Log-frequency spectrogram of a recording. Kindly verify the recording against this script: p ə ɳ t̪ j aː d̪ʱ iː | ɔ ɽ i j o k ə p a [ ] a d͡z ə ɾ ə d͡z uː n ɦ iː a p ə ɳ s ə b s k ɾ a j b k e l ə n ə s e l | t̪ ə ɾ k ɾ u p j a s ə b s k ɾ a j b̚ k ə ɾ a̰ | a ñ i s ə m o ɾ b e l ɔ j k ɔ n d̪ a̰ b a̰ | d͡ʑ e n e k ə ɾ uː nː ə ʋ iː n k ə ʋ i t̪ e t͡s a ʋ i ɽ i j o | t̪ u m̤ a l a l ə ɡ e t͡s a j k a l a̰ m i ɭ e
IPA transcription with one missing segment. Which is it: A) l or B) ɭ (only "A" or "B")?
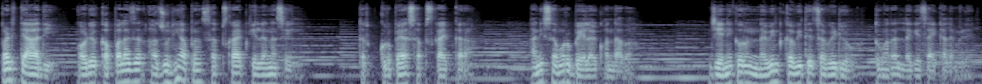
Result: A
